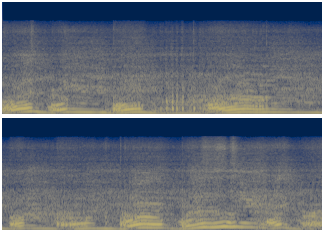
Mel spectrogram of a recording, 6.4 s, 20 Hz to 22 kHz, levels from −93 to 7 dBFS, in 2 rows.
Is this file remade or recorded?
remade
